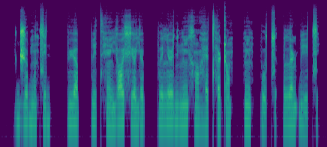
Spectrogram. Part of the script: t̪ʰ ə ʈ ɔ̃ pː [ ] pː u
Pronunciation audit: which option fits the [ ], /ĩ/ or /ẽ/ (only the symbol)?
ĩ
